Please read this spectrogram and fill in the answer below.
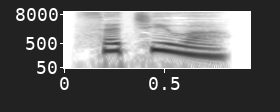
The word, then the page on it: ಸಚಿವೆ: sacive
